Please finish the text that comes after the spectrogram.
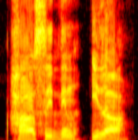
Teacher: تنوین کے بعد حمزہ حرف حلقی کی وجہ سے اظہار ہوگا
